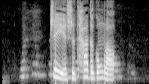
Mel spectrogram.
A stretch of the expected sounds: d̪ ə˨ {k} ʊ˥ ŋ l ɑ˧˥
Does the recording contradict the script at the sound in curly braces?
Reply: no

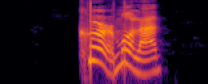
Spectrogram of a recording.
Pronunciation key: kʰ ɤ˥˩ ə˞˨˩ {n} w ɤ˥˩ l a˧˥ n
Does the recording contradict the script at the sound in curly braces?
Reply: yes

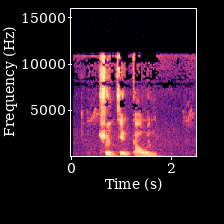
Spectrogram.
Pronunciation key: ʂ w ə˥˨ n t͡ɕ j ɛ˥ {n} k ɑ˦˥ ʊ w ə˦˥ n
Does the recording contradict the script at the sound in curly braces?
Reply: no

